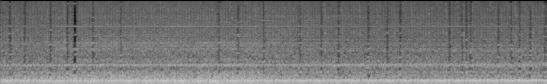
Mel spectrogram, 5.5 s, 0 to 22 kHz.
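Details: 2003 VW Eurovan VR6 after timing chain, guide and sprocket replacement, warming up just after start: even, settled idle, steady low hum, no ticking, rattling or misses; normal idle.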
